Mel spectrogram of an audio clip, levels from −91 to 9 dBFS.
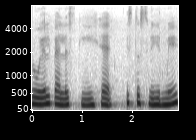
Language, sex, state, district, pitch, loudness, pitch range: Hindi, female, Delhi, New Delhi, 180 Hz, -13 LUFS, 175-195 Hz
